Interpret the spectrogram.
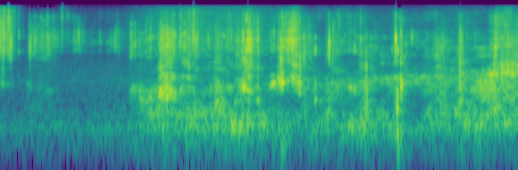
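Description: Close-up crunchy chewing of toasted brown bread with jam. A bite clicks at the very start, then after a quieter second the crackly chewing runs on steadily.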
